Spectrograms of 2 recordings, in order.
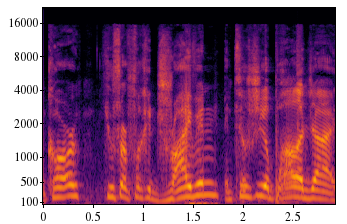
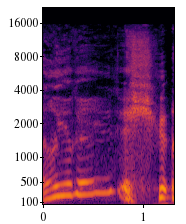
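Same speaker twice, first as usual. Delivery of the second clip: careless mock concern; 5 semitones higher, 6 dB quieter, much slower than usual. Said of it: "dropping my girlfriend and be like".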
